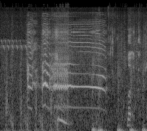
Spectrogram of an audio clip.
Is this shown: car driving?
no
